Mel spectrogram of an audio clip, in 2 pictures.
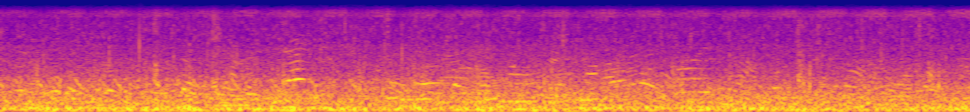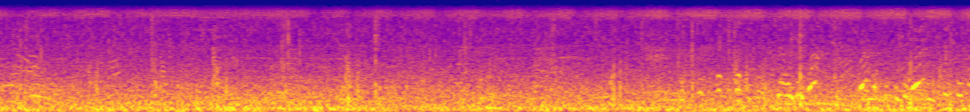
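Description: Children chatter quietly a short way off.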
